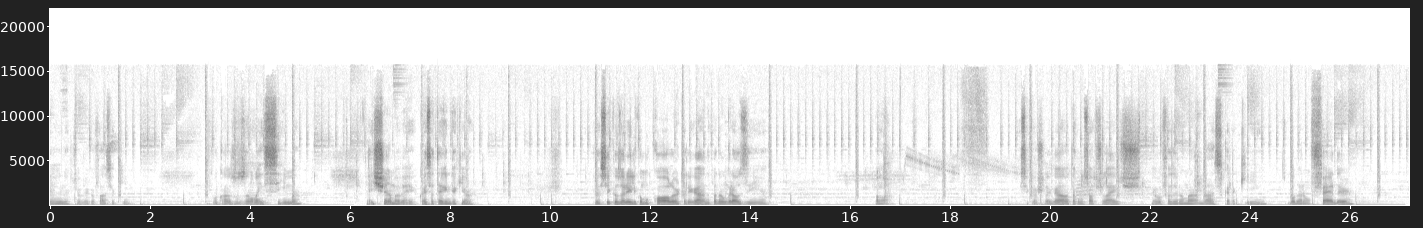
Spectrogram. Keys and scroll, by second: 16.3 -, 21.6 ctrl+d, 21.6 ctrl+z, 21.8 q, 23.4 m.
